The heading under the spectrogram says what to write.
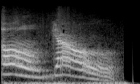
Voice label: "oh no" alien; ooh ahh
